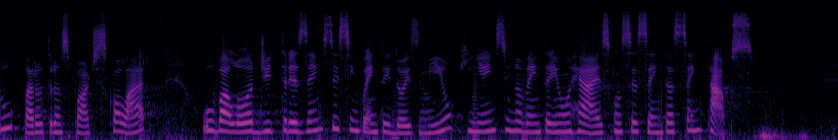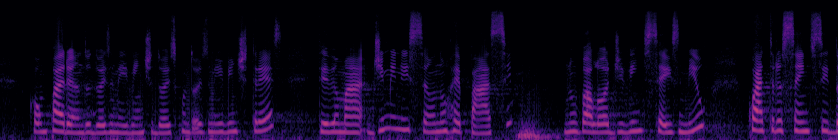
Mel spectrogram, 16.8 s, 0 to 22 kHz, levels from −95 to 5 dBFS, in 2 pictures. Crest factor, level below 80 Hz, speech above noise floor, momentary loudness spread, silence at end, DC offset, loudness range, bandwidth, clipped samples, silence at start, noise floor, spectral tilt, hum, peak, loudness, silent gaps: 24 dB; -74 dBFS; 24 dB; 9 LU; 0 s; under 0.1%; 3 LU; 16.5 kHz; under 0.1%; 0 s; -77 dBFS; -4 dB/octave; none; -30 dBFS; -53 LUFS; none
